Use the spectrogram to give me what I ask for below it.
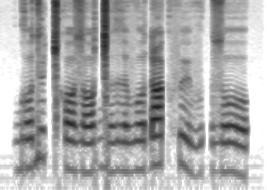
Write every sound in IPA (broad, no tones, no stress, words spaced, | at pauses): ɡodʉ ǀʰɔzɔɡ͡ǀə ɣəvoɗɑkfʉv | zo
